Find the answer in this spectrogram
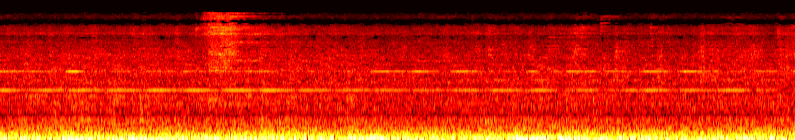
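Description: Covered hopper cars of a CP Rail freight train rolling steadily over a road crossing, a continuous low rumble of wheels on rail, heard muffled from inside a stopped car. A faint, steady high ring runs over it.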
